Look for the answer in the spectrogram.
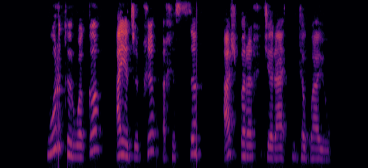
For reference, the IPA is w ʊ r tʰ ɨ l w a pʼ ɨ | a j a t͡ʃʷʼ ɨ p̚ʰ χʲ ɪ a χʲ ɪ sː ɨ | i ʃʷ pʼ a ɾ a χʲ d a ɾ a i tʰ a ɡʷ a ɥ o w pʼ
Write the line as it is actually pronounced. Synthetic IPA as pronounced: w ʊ r tʰ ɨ r w a kʼ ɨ | a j a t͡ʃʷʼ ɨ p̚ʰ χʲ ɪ a χʲ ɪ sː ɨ | a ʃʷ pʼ a ɾ a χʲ d͡ʒ a ɾ a i tʰ a ɡʷ a ɥ o w pʼ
